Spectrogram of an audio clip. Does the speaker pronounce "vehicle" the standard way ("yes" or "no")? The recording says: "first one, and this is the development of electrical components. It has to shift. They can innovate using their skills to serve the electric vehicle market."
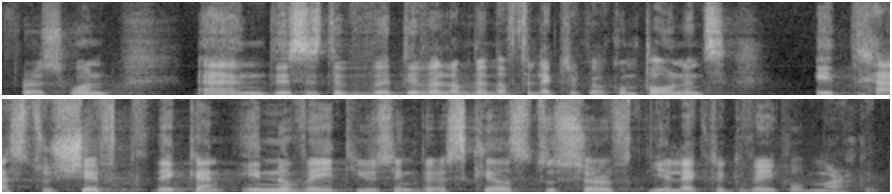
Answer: yes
